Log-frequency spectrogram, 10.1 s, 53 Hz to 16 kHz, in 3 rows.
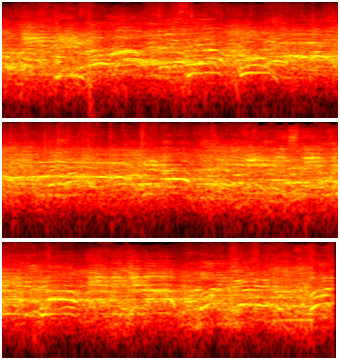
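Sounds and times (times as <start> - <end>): crowd shouting and yelling: 0.0 - 10.0.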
